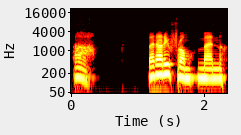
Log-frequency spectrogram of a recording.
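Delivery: ordinary delivery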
